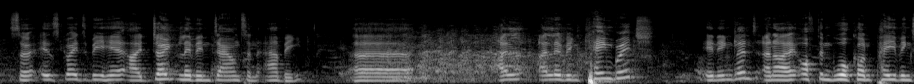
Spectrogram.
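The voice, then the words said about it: English accent. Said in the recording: “I have an English accent, which means I sound 50% more intelligent than I really am”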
